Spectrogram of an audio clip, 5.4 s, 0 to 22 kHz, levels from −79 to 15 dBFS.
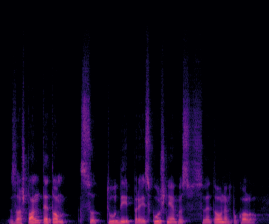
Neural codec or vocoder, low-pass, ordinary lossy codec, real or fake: autoencoder, 48 kHz, 32 numbers a frame, DAC-VAE, trained on Japanese speech; 19.8 kHz; none; fake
